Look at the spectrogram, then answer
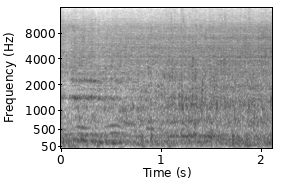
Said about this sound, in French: Je vais essayer la chasse.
